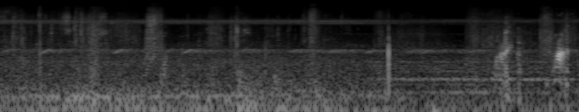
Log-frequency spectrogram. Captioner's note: Dogmouth grumbling and cursing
